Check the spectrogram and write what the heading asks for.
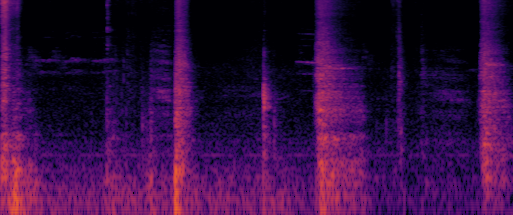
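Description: Work on a lawn tractor tire while trying to reseat its bead: a few sharp knocks, and twice a short hissing burst of air from an air hose at the tire, about four seconds in and again near the end.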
